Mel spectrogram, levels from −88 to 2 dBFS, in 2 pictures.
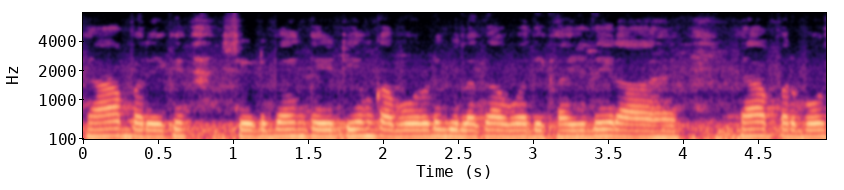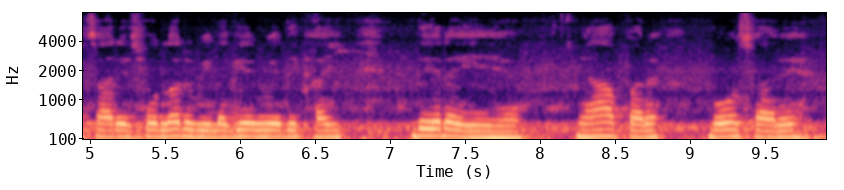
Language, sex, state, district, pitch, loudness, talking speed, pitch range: Hindi, male, Haryana, Rohtak, 150 Hz, -12 LUFS, 195 wpm, 145-155 Hz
